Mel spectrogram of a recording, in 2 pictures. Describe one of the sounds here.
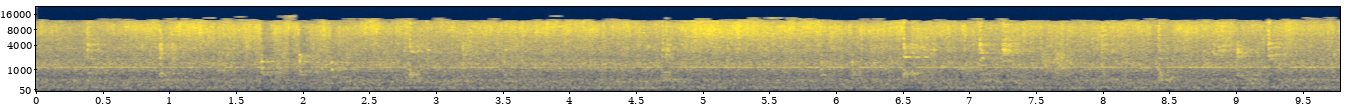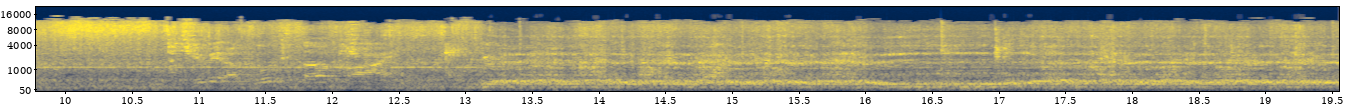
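A metal ladle scrapes and clanks in a carbon-steel wok.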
